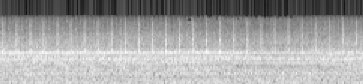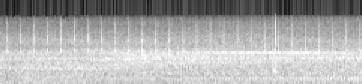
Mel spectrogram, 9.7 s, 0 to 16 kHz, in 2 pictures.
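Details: 2008 BMW 328 (E90) petrol, cold start after being parked outside for 24 hours: a steady, fast ticking knock rides over the idling engine.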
